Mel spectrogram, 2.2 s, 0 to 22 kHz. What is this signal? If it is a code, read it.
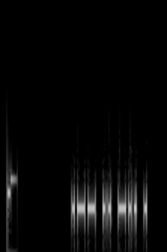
Morse code, heard as a keyed tone, about 36 wpm, 700 Hz. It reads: WIDE
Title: Sets of 4 Words - New Word Drill - 35wpm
